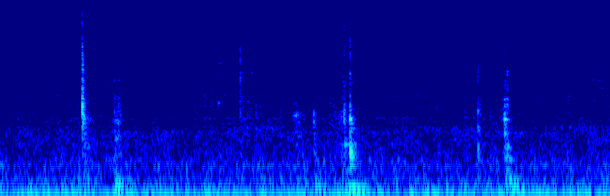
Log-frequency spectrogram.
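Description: Faint clicks and light knocks as plug-in circuit boards are pulled from their edge connectors and set down on a wooden tabletop, a few separate clicks over a low steady hum.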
